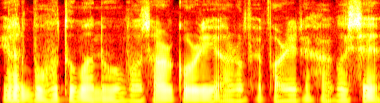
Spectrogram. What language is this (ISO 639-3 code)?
asm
